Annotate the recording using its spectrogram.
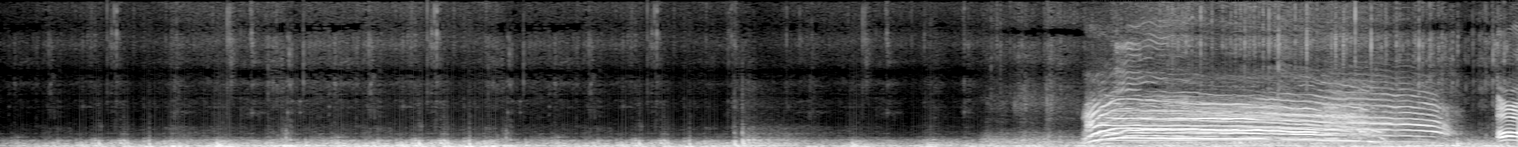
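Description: A low, steady rumble for about seven seconds. Then a long, high-pitched scream of 'Ahhh!' that slides slowly down in pitch for about two and a half seconds.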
